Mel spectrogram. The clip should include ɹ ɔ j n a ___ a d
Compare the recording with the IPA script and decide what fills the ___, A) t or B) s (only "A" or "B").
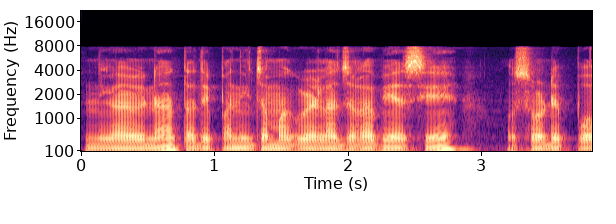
A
